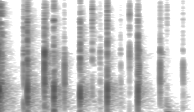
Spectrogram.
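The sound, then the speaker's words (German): Hands clapping in a quick, fairly even run of many sharp, crisp claps at moderate loudness, with no talking over them. “Nicht zu viel klatschen.”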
